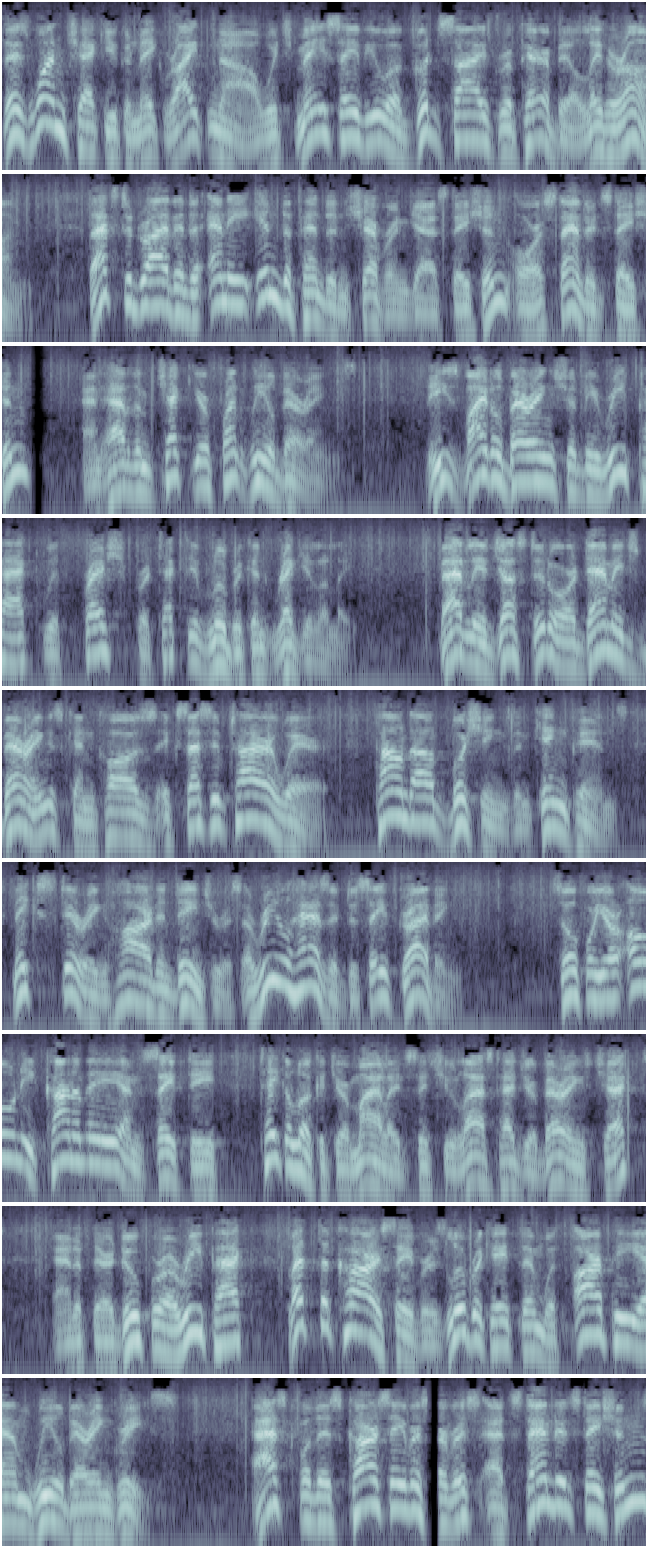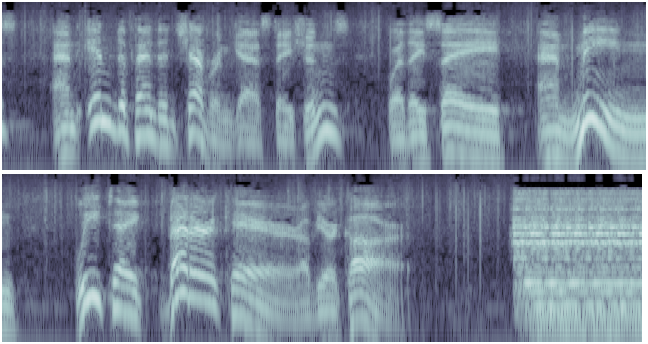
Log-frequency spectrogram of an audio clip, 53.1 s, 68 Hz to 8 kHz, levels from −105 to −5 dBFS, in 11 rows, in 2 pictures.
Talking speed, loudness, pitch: 160 wpm, -27 LUFS, 160 Hz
